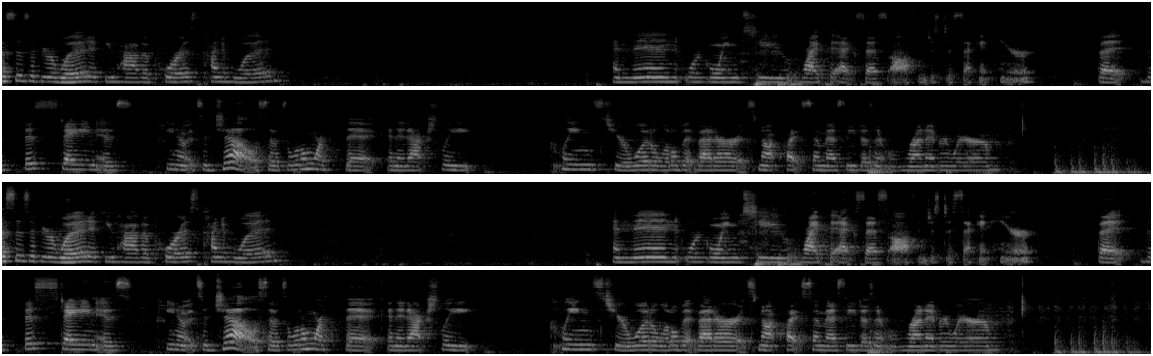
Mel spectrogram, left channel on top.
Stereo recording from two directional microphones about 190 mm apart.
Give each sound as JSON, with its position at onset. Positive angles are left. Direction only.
{"t": 0.1, "sound": "a woman's voice", "side_deg": -15}
{"t": 6.1, "sound": "a woman's voice", "side_deg": -20}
